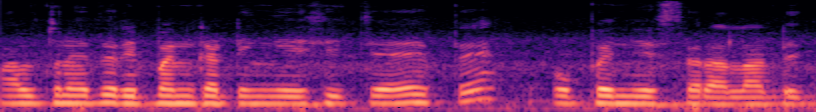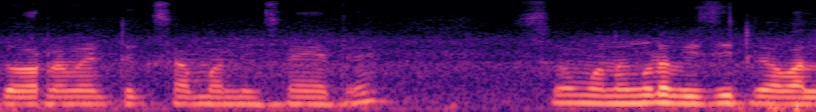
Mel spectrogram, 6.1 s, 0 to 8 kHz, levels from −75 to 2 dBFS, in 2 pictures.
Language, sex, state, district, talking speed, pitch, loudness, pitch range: Telugu, male, Andhra Pradesh, Guntur, 165 wpm, 155 Hz, -17 LUFS, 145-160 Hz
